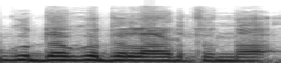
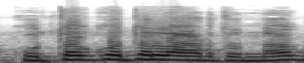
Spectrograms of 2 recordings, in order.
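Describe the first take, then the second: First: గుద్ద గుద్దలాడుతుందా with voiced g and d; misheard gudda-gudda. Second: కుత కుతలాడుతుందా with unvoiced k and t; కుత కుతలాడుతుందా starting on a hard k; kuta-kuta sound. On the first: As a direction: say గుద్ద గుద్దలాడుతుందా as "gud-da", not "ku-ta". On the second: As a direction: say కుత కుతలాడుతుందా with crisp "ku-ta", not "gu-da". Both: Shown as a demonstration. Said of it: "మస్తు doubt అంటే మస్తు doubt".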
